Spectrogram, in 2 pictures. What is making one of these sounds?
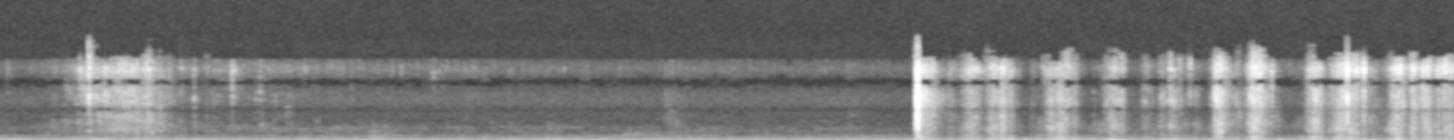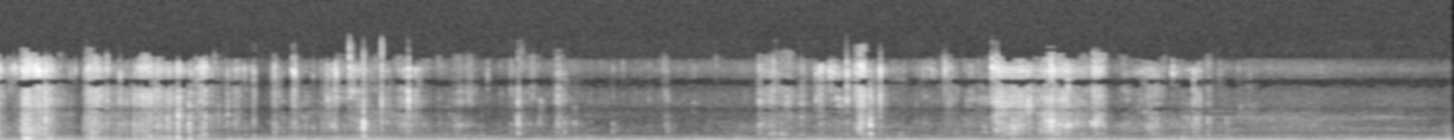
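Soft slime squishes and crackles under fingers.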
